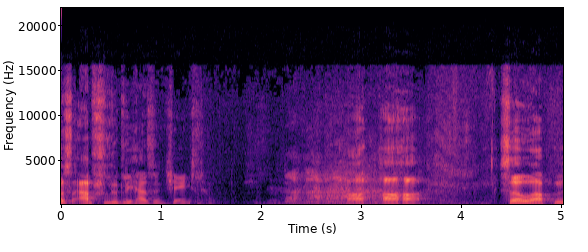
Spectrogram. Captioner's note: laugh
